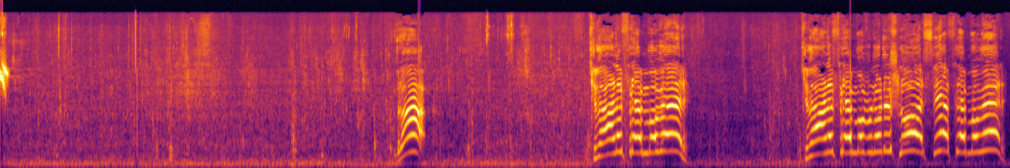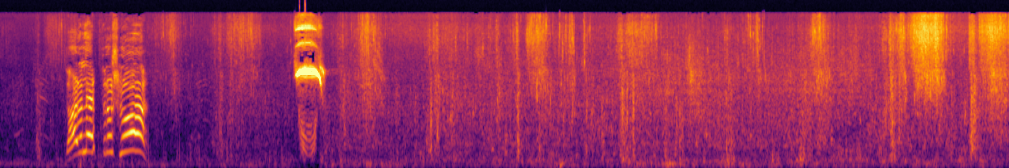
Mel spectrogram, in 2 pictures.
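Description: Small waves slosh and lap against a boat.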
